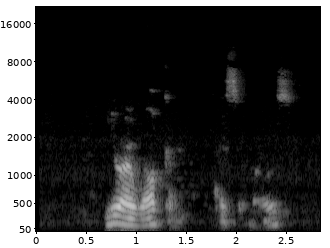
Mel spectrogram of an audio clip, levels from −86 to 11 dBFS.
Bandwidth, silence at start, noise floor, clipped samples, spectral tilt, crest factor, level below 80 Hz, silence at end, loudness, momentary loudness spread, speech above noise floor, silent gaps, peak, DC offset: 7.4 kHz; 0.7 s; -66 dBFS; under 0.1%; -7 dB/octave; 20 dB; -64 dBFS; 0.35 s; -21 LUFS; 23 LU; 43 dB; none; -6 dBFS; under 0.1%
